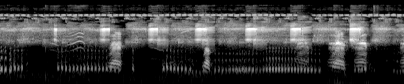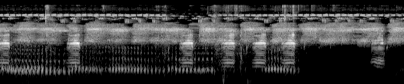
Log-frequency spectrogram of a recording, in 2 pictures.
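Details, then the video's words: A big yellow frog croaks again and again, short harsh pulsed notes about once a second, some doubled, against a dense chorus of frogs and a steady high insect drone. "yellow BIG frog"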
